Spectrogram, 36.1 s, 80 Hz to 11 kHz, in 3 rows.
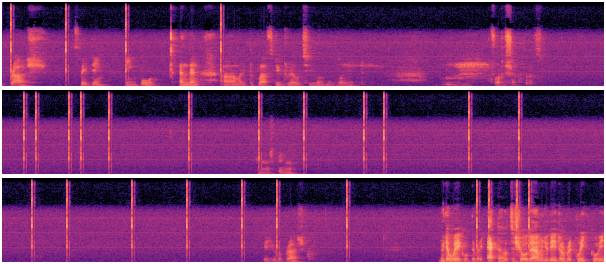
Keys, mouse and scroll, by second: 4.9 c, 6.2 c, 6.7 c, 8.9 c, 12.4 click, 24.6 click, 28.8 right click, 30.1 click, 33.4 click.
